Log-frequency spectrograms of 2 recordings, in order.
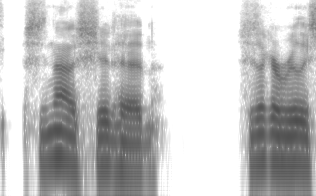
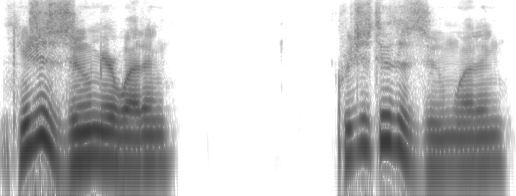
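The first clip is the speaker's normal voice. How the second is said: usual speaking voice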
